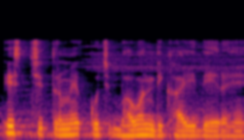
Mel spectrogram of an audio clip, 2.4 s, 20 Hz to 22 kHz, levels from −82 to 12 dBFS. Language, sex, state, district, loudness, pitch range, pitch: Hindi, male, Maharashtra, Gondia, -15 LUFS, 110-135 Hz, 125 Hz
